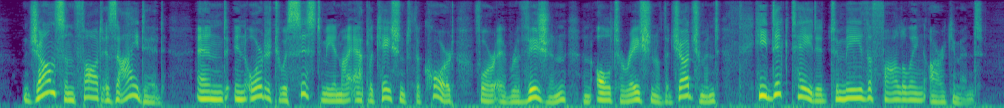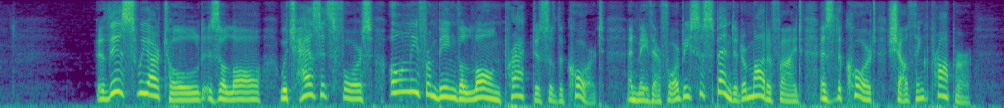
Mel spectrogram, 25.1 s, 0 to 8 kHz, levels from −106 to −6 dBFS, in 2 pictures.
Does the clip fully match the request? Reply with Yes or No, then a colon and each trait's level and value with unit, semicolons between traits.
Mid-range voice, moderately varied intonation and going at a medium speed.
No: medium, 160 Hz; wide, 7.2 semitones; average, 155 wpm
